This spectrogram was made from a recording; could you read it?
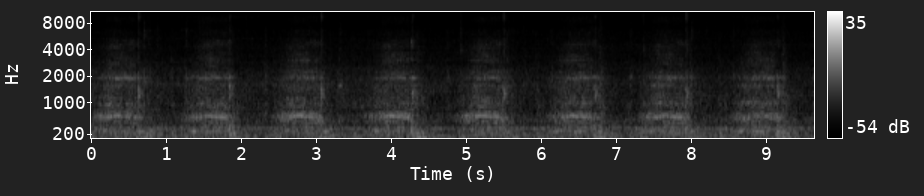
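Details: Hitachi BW-D7MV washing machine, abnormal noise since January 15, recorded February 19: rhythmic swishing rub with a hollow tone about every 1.2 seconds as the tub turns; cause unknown.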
